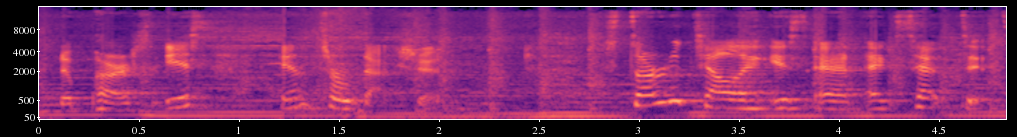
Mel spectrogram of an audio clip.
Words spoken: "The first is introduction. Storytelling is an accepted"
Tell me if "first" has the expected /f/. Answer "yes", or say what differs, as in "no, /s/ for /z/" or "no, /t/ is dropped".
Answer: no, /p/ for /f/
